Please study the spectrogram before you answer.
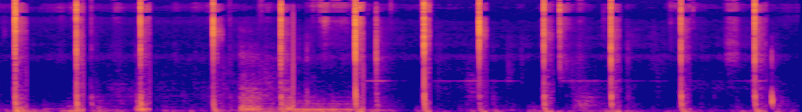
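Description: A plastic drill pen with a metal tip repeatedly taps small, solid, round resin diamond painting drills into place on a flat adhesive canvas. The result is a steady series of short, crisp clicks with dull low thumps, separated by quiet pauses and a faint low hum.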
